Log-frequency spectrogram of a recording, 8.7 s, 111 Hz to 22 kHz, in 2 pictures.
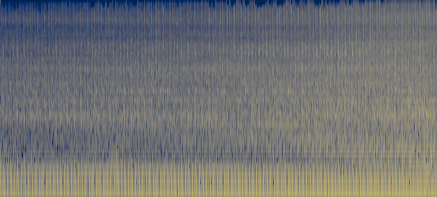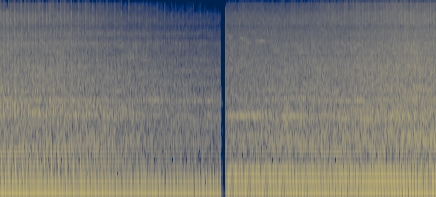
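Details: Bolens HT20 garden tractor on a test drive after repairing a flat rear left tyre; even, steady engine beat with no knocks or misses and a brief cut midway, running nicely.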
